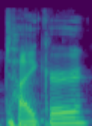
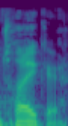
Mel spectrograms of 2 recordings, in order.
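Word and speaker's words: Tykwer: Now, how do you say the director's name here? Tom Tyker? Tom Twyker. Tom Twyker.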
